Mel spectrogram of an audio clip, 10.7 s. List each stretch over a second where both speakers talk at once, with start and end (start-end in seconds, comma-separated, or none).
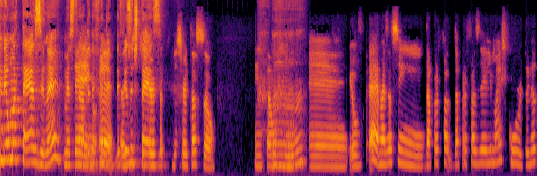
1.5-3.3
